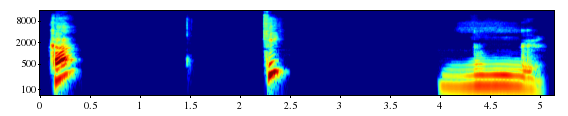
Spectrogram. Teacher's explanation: This is a velar nasal sound.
